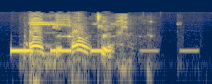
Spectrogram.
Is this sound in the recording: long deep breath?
no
